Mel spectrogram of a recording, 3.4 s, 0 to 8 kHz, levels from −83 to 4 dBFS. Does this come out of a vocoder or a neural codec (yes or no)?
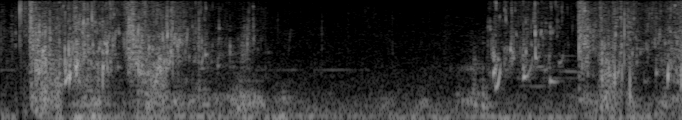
no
